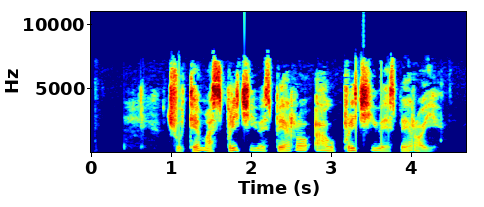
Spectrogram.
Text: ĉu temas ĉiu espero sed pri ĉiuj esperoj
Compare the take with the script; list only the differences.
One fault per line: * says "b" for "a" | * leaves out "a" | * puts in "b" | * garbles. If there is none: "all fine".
* puts in "pri"
* says "aŭ" for "sed"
